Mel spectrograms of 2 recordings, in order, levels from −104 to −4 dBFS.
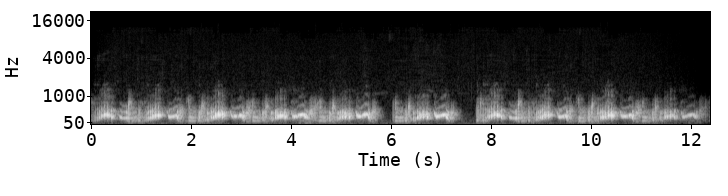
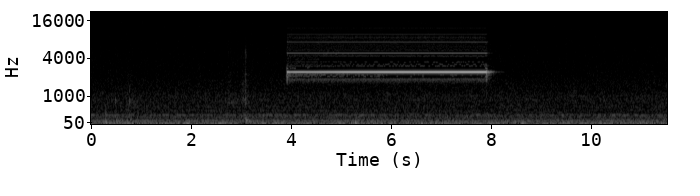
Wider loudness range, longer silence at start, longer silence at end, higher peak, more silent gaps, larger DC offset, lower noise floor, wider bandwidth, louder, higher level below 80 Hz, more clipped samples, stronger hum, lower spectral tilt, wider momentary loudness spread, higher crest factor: second, 2 LU vs 13 LU; second, 0.1 s vs 3.9 s; second, 0.15 s vs 3.5 s; first, -4 dBFS vs -32 dBFS; neither; neither; second, -43 dBFS vs -75 dBFS; second, 1.3 kHz vs 10.5 kHz; first, -23 LUFS vs -36 LUFS; first, -64 dBFS vs -76 dBFS; neither; neither; first, -13 dB/octave vs -0.5 dB/octave; first, 14 LU vs 8 LU; first, 20 dB vs 10 dB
